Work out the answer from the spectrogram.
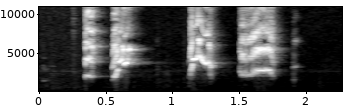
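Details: Rosy-faced lovebird uttering four loud, harsh, high chirps in two pairs, each burst broad and buzzy, followed by a tiny final note.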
